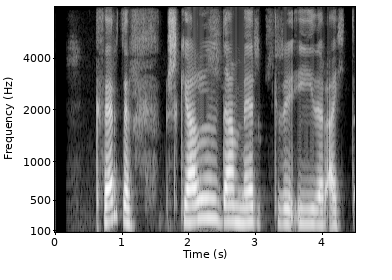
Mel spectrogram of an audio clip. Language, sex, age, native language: Icelandic, female, 30-39, Icelandic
